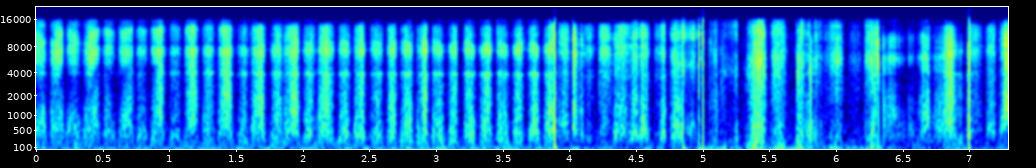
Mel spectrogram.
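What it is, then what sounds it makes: Plastic earphone mic remote scratched with tweezers. Curved steel tweezers scratch and rub along the surface of a small, hollow white plastic earphone microphone remote held in the fingers. The result is a rapid, steady series of dry, bright scratching strokes with almost no low end. A few sharper clicks stand out toward the end.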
